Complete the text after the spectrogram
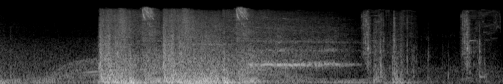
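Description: A car engine roars as a vehicle speeds along.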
